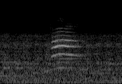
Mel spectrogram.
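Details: A female Bengal cat in Ikebukuro, Tokyo, recorded 7 February 2019, gives one brief, high, thin meow against a quiet background.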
